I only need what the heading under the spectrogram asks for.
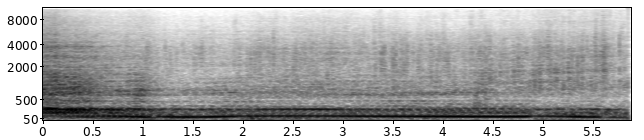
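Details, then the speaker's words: Junkyard 6.0 V8 replacing a burned-up 5.3, bearings checked, after 6.0 tune: deep, even steady drone, no knocks, misses or ticks; healthy, owner notes an intermittent lifter tick to be fixed with new lifters. "all right guys obviously we got the 60 tune she's sounding a lot better"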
